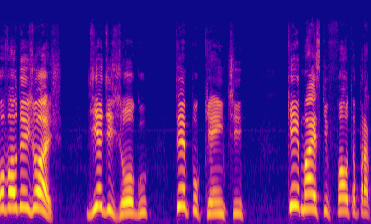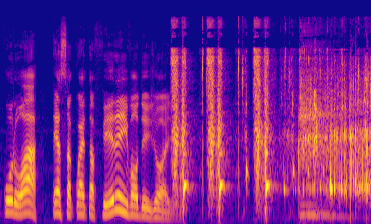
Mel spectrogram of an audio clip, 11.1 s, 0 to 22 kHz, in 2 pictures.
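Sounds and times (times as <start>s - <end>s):
speech: 0.0s - 3.7s, 4.3s - 8.4s
beer pouring into a glass: 9.8s - 11.1s.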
